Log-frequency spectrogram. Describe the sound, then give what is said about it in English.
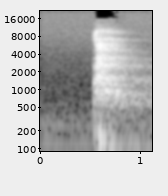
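A voice imitates the single labored, gasping breath of a man near death: a sudden loud, breathy intake that starts abruptly after a quiet moment and then slowly trails off, with no talking. “and that's how he was breathing.”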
